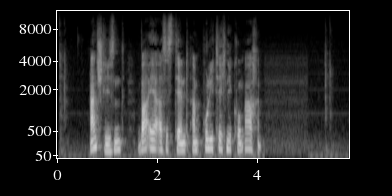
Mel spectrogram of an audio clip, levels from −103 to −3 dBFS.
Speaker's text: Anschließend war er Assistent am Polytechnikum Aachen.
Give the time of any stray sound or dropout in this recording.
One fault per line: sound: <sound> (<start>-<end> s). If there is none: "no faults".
no faults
